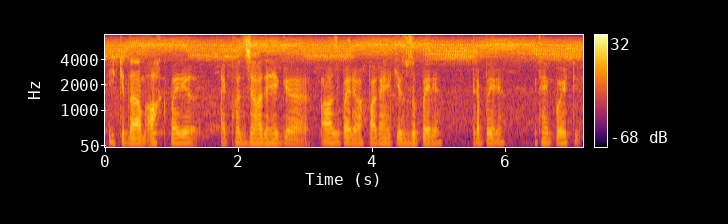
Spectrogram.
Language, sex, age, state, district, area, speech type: Kashmiri, male, 18-30, Jammu and Kashmir, Budgam, rural, spontaneous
